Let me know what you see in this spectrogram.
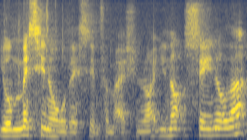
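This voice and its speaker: With a Birmingham accent, a man speaks at a fairly high pitch with ordinary pitch variation, and some room echo can be heard. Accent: Brummie. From Birmingham, England. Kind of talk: conference presentation with live demo. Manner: casual, conversational.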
